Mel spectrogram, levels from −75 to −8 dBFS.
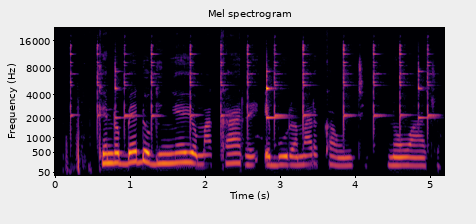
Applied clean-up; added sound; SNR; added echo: classical method spectral subtraction.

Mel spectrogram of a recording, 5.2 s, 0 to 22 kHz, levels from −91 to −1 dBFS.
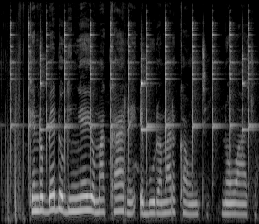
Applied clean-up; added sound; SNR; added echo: none; Glass; 4 dB; none.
